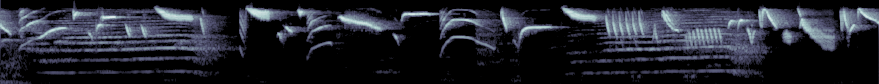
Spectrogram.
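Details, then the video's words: Black-throated canary singing a fast, unbroken canary-like song of high sweet whistles, slurred notes and buzzy trills, with no other sounds. "Burung blekstrut Gacor"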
